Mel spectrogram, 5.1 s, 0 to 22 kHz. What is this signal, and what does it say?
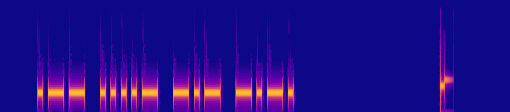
Morse code, heard as a keyed tone, about 20 wpm, 700 Hz. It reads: W4KC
